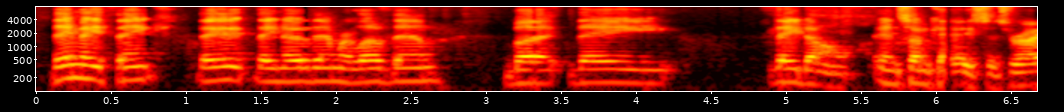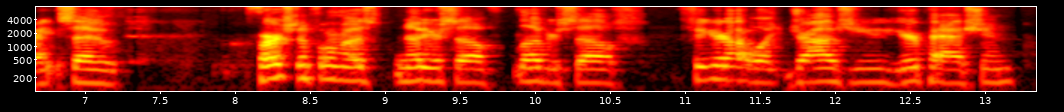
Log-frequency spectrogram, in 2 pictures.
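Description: Spoken at a fairly slow pace with an American accent, this is an unremarkable speaking voice with fairly even intonation. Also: man, fairly high pitch for a man. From West Virginia. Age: 30s. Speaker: fitness coach. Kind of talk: casual interview. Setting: video call.

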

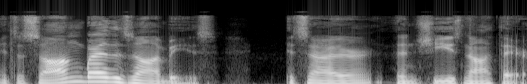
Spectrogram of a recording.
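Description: The background is quiet. A man with a normal speaking voice talks with lively intonation. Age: 20s. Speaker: music podcast host and songwriter. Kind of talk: solo podcast monologue. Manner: fast.

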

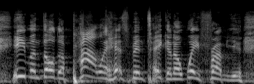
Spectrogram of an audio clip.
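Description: A man's animated, raised and projected voice over noticeable background noise. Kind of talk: sermon. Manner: animated, call-and-response preaching, urging the congregation to repeat after her; emphatic, building intensity with repeated words and exhortations.

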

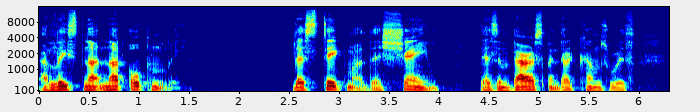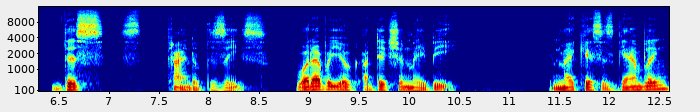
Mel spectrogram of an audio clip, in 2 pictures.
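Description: On a very clean recording with a silent background, a man of medium pitch talks with vocal fry at a moderate pace, with ordinary pitch variation and long, frequent pauses. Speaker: podcast host and recovering addict. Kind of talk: solo monologue podcast, unscripted, personal reflection. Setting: home-recorded solo microphone. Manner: halting, hesitant with frequent fillers and restarts; sincere and reflective, self-deprecating.

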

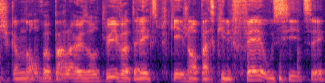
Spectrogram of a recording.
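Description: Talking very fast, a man uses ordinary pitch variation. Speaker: rapper and actor. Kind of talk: casual chat.

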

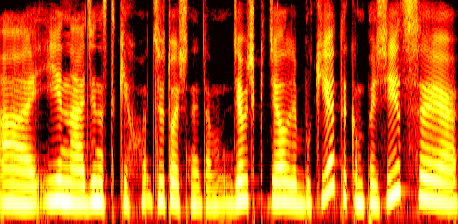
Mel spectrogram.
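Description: A woman's dark, mellow voice at medium pitch and a moderate pace, fairly even intonation, in a very clean recording with a silent background and a dry, close sound with no echo. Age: 30s. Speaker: co-founder of a children's clothing brand, former florist. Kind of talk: casual interview.

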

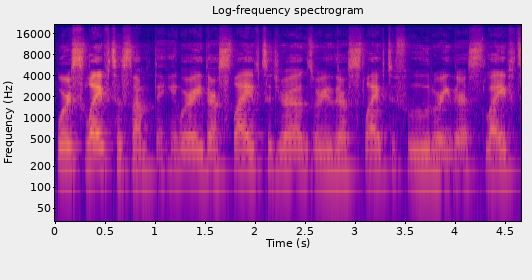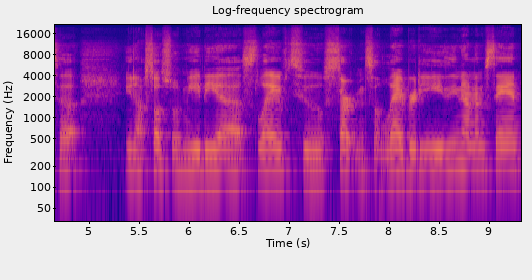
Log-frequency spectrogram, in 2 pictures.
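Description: With audible room echo, a woman with a fairly low pitch talks at a fairly quick pace in a monotone, flat intonation. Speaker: podcast host. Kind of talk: casual monologue. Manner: laid-back, laughing.

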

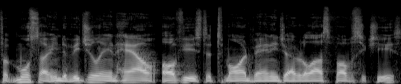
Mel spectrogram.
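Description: Very deep and low, a man's voice has a dark, mellow tone and an Australian accent. The sound is dry and close with no echo, on a very clean recording with a silent background. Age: 30s. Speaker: professional footballer and podcast co-host. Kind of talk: casual chat.

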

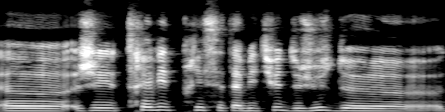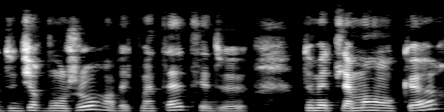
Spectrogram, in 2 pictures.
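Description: Speaking at a fairly slow pace, a woman with a Russian accent has a fairly low pitch. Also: ordinary pitch variation. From Ukraine. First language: Russian (speaking French). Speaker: co-author of a war diary. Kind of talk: interview. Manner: halting.

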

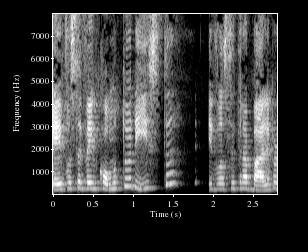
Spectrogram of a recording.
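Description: A woman talks with lively intonation. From Brazil, Rio Grande do Sul (Torres). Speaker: podcast co-host. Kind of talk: casual chat. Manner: loud barking laugh.

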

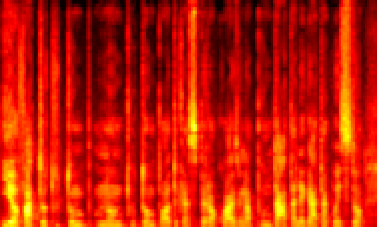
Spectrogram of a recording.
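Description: The woman's voice is medium in pitch. She talks very quickly. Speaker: podcast host. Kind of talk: casual interview chat. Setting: on location in Antwerp, in person. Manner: talkative.

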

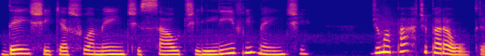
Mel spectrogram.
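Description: This woman's voice sits at a medium pitch, dark and mellow, somewhat breathy, calm and soothing in tone, with lively intonation at a very slow pace. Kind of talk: guided meditation (yoga nidra). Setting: recorded audio for listening while lying down. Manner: slow, calm, soothing, with long pauses between instructions.

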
